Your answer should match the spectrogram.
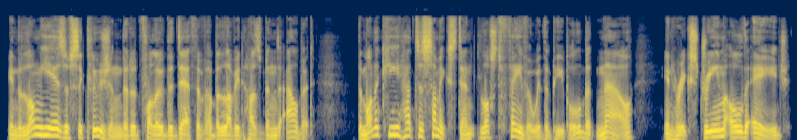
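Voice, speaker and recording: A man narrates a biography in a fairly low voice. His delivery is measured and formal, with clearly articulated phrases and plenty of movement in pitch. The sound is dry, with no room around it. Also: no room sound. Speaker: audiobook narrator.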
